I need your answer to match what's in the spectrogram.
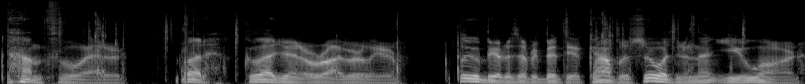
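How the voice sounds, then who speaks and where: Casting: low-voiced male actor as tough wolfish lawman for a comic dub; deadpan, commanding, bitingly dry. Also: unhurried, a little hiss or hum. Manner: sardonic, deadpan, authoritative. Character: gruff, sardonic werewolf lawman, commanding and dry. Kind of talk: dramatic comic-dub voice acting.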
